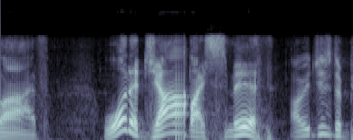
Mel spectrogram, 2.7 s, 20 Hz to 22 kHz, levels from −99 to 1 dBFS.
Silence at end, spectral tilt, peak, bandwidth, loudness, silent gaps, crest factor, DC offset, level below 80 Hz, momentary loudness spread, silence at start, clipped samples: 0.05 s; -4.5 dB/octave; -4 dBFS; 8 kHz; -23 LUFS; none; 20 dB; under 0.1%; -54 dBFS; 14 LU; 0 s; under 0.1%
